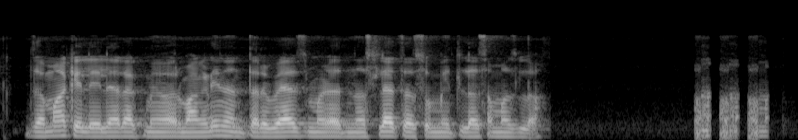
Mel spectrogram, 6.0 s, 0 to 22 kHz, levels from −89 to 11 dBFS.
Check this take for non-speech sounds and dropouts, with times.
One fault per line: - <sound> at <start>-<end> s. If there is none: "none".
- laugh at 5.2-5.8 s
